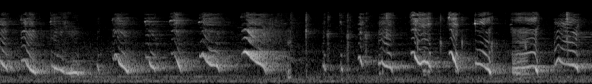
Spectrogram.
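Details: Caged puppy sobbing while waiting to go to a new owner, making a steady run of descending whines, each dropping sharply in pitch, about two per second, with a louder, brighter cry midway.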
